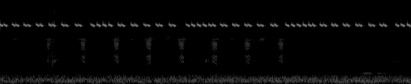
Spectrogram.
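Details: In a rice paddy, a cricket trills in fast, shrill pulsed bursts, almost unbroken, with faint scratchy mid-pitched sounds and low background murmur underneath.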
